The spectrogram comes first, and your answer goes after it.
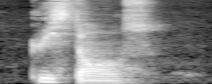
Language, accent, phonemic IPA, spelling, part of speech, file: French, France, /kɥis.tɑ̃s/, cuistance, noun, LL-Q150 (fra)-cuistance.wav
- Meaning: grub, nosh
